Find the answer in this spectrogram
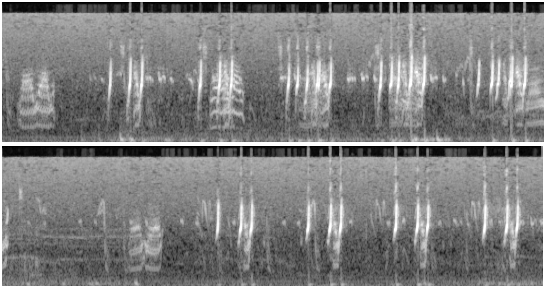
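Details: Wild common quail giving short, sharp notes in quick clusters about once a second, interspersed with harsher, croaking notes.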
